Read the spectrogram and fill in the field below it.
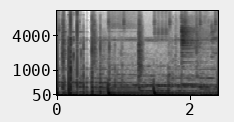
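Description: A loud air compressor from Harbor Freight drones steadily up close with a low throbbing hum and rattling, clattering bursts.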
